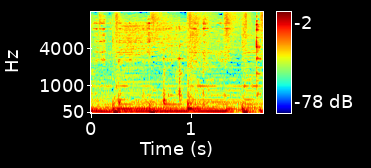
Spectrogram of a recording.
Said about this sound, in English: Now here, you can use a spoon, a fork, a whisk. Just you wanna mix it all together. So all these dry ingredients together and just set this aside.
